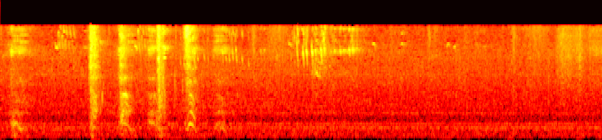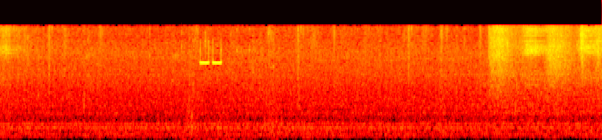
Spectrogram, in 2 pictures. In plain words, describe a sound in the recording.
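Footsteps rustle through dense leafy undergrowth.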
